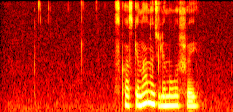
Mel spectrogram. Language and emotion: Russian, neutral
